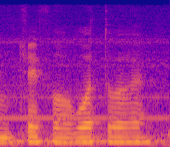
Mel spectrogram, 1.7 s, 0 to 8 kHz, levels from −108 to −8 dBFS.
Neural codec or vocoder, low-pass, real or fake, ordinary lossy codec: none; 7.2 kHz; real; AAC, 48 kbps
